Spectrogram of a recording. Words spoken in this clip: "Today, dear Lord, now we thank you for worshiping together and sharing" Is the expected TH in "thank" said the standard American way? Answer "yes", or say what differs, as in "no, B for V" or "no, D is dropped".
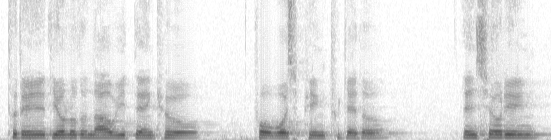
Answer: no, T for TH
